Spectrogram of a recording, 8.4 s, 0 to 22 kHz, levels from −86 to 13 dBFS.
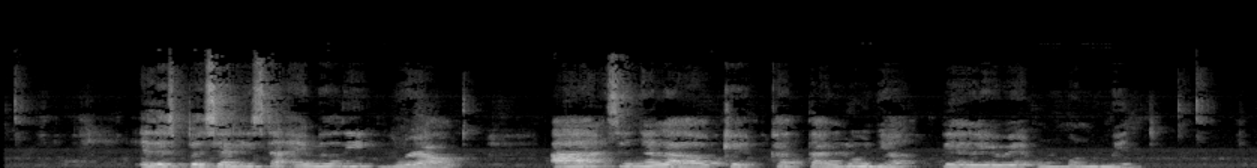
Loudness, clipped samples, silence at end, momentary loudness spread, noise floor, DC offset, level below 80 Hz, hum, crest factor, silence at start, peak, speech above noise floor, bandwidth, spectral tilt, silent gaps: -19 LUFS; under 0.1%; 0.75 s; 12 LU; -50 dBFS; under 0.1%; -72 dBFS; none; 18 dB; 0.95 s; -2 dBFS; 31 dB; 15 kHz; -3 dB/octave; none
